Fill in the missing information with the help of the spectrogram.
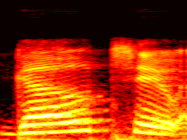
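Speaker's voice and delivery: exaggerated two-tone Go to; English inflection. Shown as a demonstration. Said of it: "It goes up and down".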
